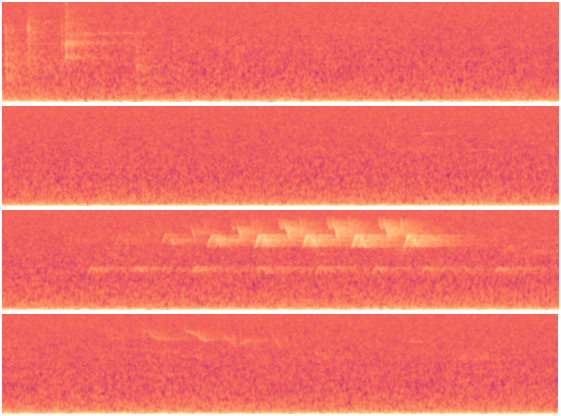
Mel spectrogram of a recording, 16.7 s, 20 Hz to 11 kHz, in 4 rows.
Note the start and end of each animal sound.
[8.72, 12.87] American Crow (Corvus brachyrhynchos)
[9.36, 11.88] Ovenbird (Seiurus aurocapilla)
[13.20, 14.91] Louisiana Waterthrush (Parkesia motacilla)

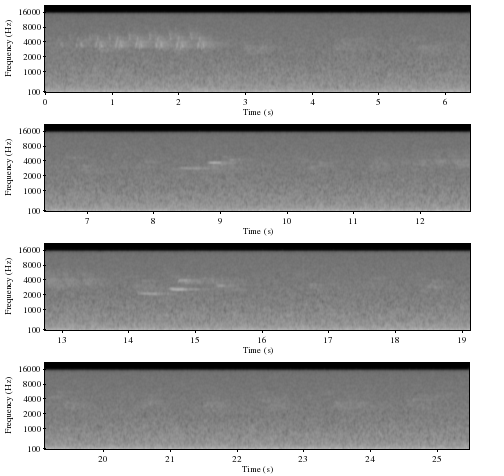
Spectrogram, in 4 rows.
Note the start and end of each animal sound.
[0.00, 2.61] Ovenbird (Seiurus aurocapilla)
[0.00, 25.49] Red-eyed Vireo (Vireo olivaceus)
[8.28, 9.57] Hermit Thrush (Catharus guttatus)
[11.91, 13.68] Ovenbird (Seiurus aurocapilla)
[13.99, 15.86] Hermit Thrush (Catharus guttatus)

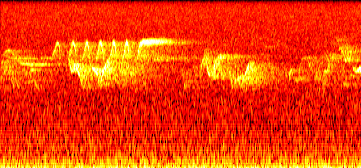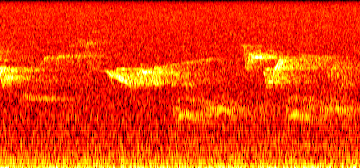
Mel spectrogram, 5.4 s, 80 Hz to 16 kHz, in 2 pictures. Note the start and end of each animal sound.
[0.00, 1.59] Black-throated Blue Warbler (Setophaga caerulescens)
[0.00, 5.41] Red-eyed Vireo (Vireo olivaceus)
[2.78, 3.43] Blue Jay (Cyanocitta cristata)
[3.92, 5.41] American Crow (Corvus brachyrhynchos)

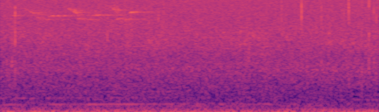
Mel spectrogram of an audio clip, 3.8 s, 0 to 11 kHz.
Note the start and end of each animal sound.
[0.00, 1.68] Blackburnian Warbler (Setophaga fusca)

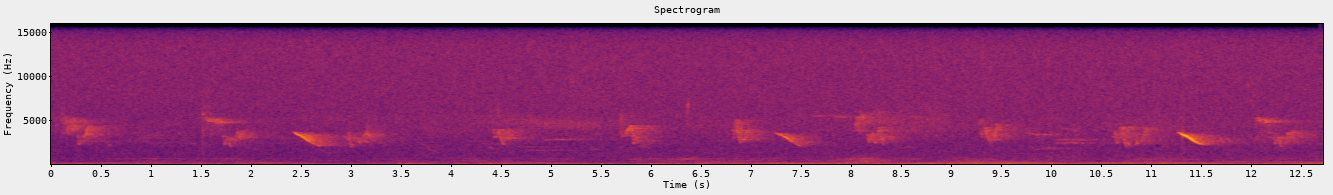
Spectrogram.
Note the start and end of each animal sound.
[0.00, 12.73] Red-eyed Vireo (Vireo olivaceus)
[2.27, 2.84] Veery (Catharus fuscescens)
[4.55, 5.56] Wood Thrush (Hylocichla mustelina)
[7.22, 7.70] Veery (Catharus fuscescens)
[9.63, 10.55] Wood Thrush (Hylocichla mustelina)
[11.18, 11.81] Veery (Catharus fuscescens)

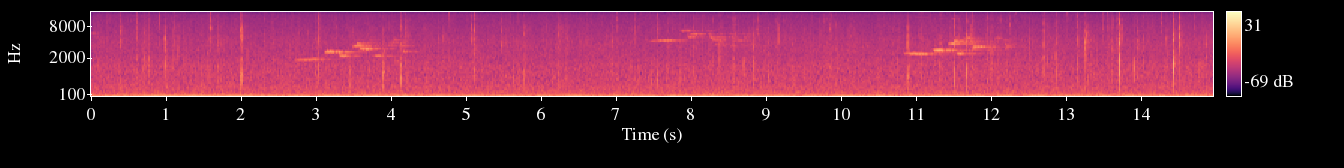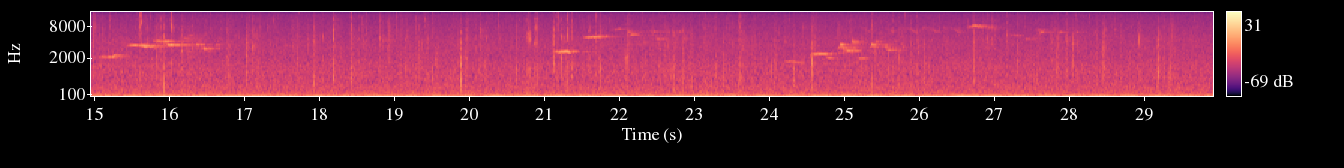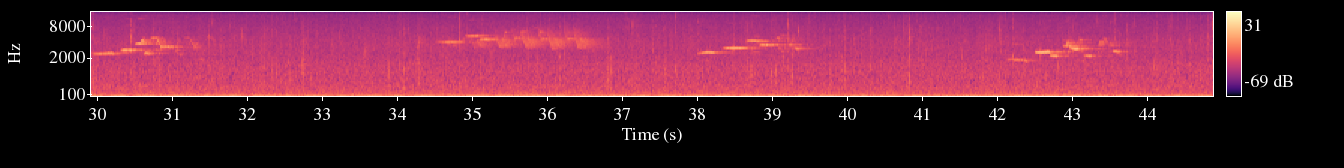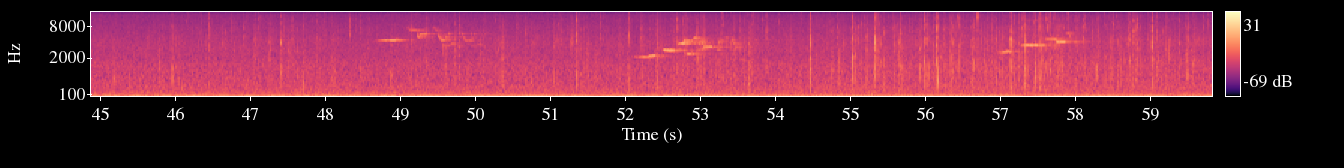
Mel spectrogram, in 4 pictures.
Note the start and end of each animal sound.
[2.64, 4.33] Hermit Thrush (Catharus guttatus)
[7.33, 8.83] Hermit Thrush (Catharus guttatus)
[10.78, 12.32] Hermit Thrush (Catharus guttatus)
[14.92, 16.66] Hermit Thrush (Catharus guttatus)
[20.98, 22.95] Hermit Thrush (Catharus guttatus)
[24.16, 25.66] Hermit Thrush (Catharus guttatus)
[25.19, 26.75] Black-and-white Warbler (Mniotilta varia)
[27.10, 28.37] Hermit Thrush (Catharus guttatus)
[29.88, 31.49] Hermit Thrush (Catharus guttatus)
[34.48, 35.45] Hermit Thrush (Catharus guttatus)
[35.18, 36.70] Ovenbird (Seiurus aurocapilla)
[37.94, 39.65] Hermit Thrush (Catharus guttatus)
[42.09, 43.87] Hermit Thrush (Catharus guttatus)
[48.63, 50.17] Hermit Thrush (Catharus guttatus)
[52.12, 53.62] Hermit Thrush (Catharus guttatus)
[56.89, 58.23] Hermit Thrush (Catharus guttatus)

